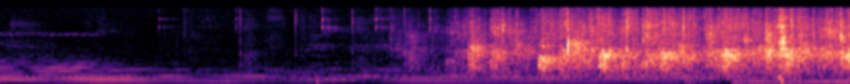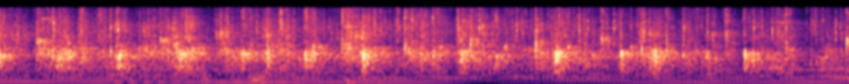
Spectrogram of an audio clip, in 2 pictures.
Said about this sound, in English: Clapping. If you keep clapping, you will encourage more people to come. Continue à acclamer.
